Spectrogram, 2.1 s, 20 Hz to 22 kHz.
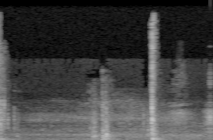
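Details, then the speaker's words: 1996 BMW 328is E36 power window closing right after the window regulator was fixed and adjusted. A smooth motor whir as the glass travels ends in a clean thump as it seats; the window works normally. "So anyway, looks like our window's pretty sturdy now. Let's see if it closes."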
